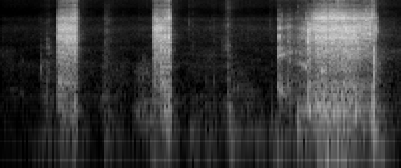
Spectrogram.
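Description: Cartoon sound effects: brief rasping, scraping noises, two short ones and then a longer one near the end, fitting a block of ice being pushed across a floor.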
